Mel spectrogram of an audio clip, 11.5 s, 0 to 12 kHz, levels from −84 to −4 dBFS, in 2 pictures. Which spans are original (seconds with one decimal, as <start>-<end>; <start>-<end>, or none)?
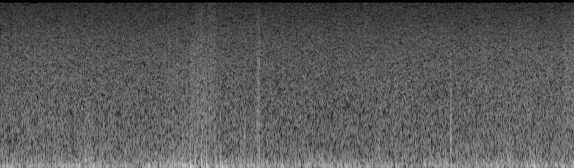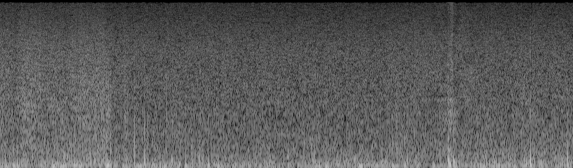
0.0-10.0; 10.5-11.5

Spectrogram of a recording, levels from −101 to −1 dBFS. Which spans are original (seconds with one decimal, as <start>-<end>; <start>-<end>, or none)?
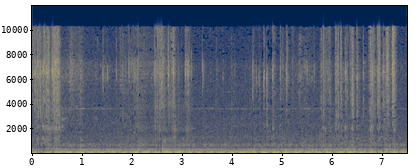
0.0-2.1; 3.2-7.5

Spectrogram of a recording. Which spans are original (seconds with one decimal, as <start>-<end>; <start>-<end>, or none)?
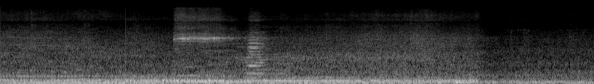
0.0-2.0; 2.9-4.4; 5.0-5.9

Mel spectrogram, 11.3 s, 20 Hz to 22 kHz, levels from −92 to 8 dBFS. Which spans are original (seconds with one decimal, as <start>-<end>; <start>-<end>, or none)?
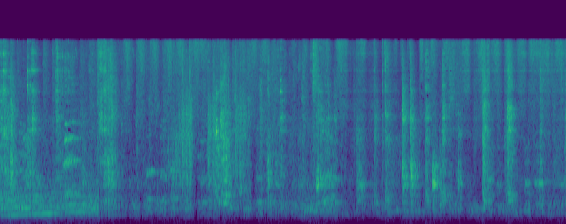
0.0-6.9; 8.0-9.2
